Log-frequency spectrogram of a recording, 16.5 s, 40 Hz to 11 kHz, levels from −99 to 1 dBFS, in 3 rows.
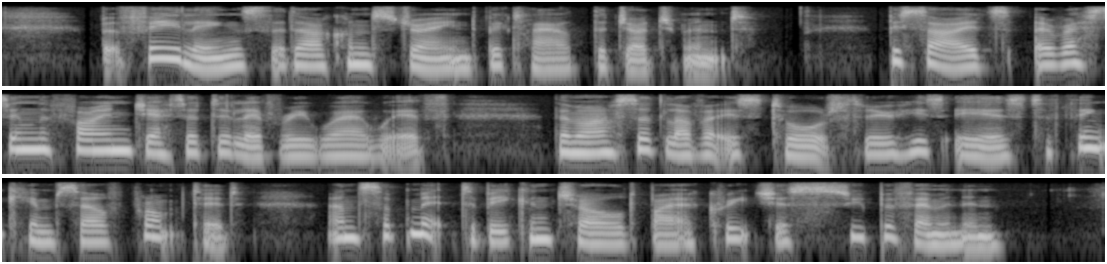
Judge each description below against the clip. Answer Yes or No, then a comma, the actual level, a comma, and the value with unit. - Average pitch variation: No, wide, 5.7 semitones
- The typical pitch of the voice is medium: Yes, medium, 155 Hz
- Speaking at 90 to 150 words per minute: Yes, average, 140 wpm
